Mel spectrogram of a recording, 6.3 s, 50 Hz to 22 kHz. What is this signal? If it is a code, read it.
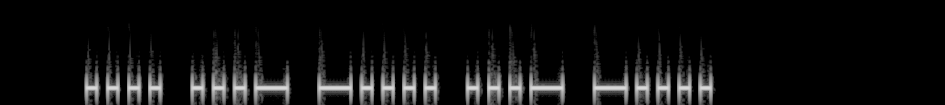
Morse code, heard as a keyed tone, about 17 wpm, 700 Hz. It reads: HV6V6
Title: Five Challenging Letter-Number Combinations 17wpm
